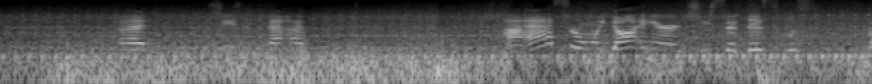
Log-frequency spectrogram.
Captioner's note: stammers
